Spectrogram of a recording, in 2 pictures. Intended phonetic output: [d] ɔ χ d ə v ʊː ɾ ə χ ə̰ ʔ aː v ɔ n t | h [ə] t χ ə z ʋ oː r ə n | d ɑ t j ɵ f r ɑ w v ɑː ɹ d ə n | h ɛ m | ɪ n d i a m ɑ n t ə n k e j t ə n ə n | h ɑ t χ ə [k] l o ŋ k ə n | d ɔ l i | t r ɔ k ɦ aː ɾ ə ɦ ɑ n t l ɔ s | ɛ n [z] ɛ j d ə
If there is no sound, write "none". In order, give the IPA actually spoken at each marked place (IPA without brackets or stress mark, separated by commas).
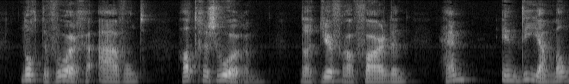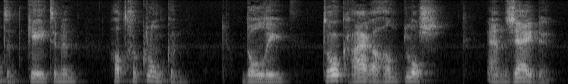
n, ɑ, k, z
